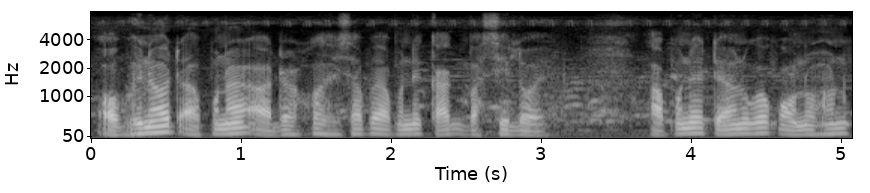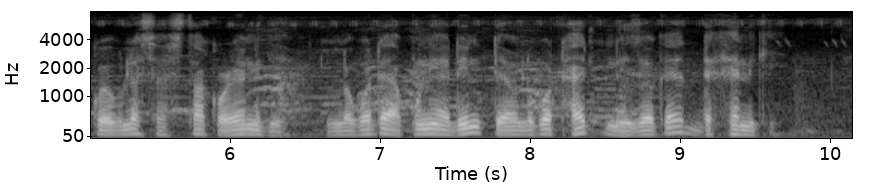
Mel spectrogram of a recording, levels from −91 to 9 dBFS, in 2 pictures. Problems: none marked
